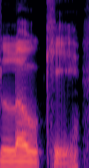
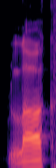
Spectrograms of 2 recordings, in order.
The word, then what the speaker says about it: Locke: Like he should make a video explaining to us masses who haven't read Loki. And yeah, I know it's pronounced Locke.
